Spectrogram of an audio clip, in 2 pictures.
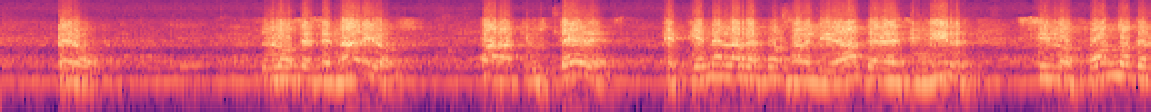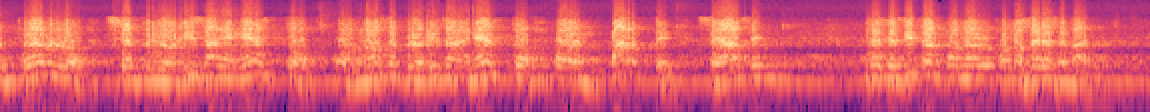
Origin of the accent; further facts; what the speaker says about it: Honduras; y da pena como hondureño, desde el año 89 en el mapa de América solo dos países no tienen estadísticas vitales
